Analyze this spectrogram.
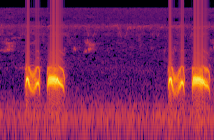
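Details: Spotted dove calling to lure birds into a trap: two separate double-note coo phrases, each a quavering short note then a longer falling hoot, separated by nearly three seconds of quiet.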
